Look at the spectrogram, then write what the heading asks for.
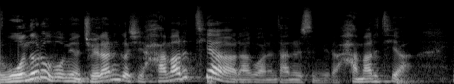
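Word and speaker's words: ἁμαρτία: 요게 뭐냐면 하라고 하는 발음으로 읽으라는 것입니다. 아마르티가 아니고 하마르티아라고 읽으라는 것입니다.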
